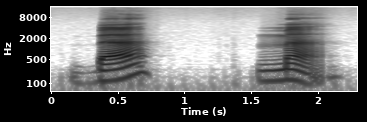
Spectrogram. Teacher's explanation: Ba dan mim makhrajnya sama, yaitu bibir.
